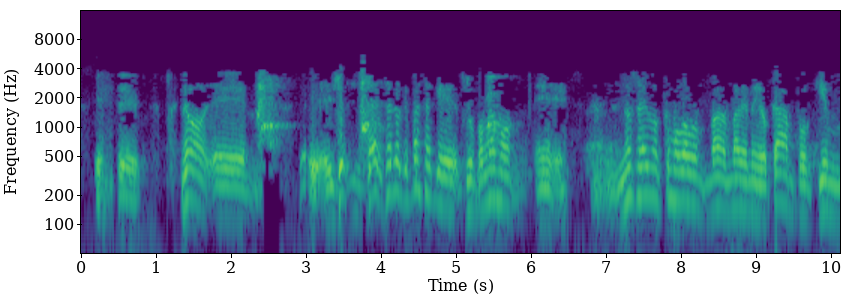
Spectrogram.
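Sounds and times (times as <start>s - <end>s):
speech: 0.5s - 10.1s
dog whining yelps: 2.3s - 2.9s, 3.7s - 4.0s
dog barking: 2.3s - 3.0s, 3.7s - 4.1s, 5.4s - 5.8s.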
